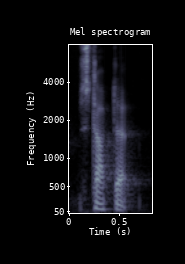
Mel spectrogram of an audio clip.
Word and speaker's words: stopped up: up pronunciation stop up link the T sound with the next word stopped up stopped up if your toilet is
